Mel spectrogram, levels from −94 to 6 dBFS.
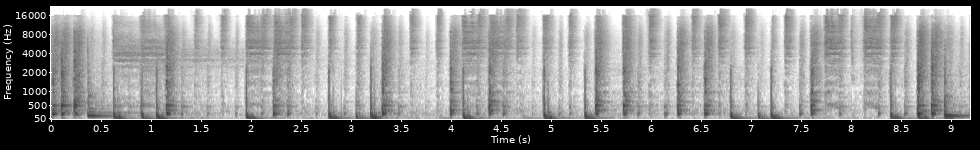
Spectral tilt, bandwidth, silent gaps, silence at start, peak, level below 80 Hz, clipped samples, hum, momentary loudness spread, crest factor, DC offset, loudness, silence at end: -3.5 dB/octave; over 20 kHz; none; 0 s; -6 dBFS; -38 dBFS; under 0.1%; none; 9 LU; 24 dB; under 0.1%; -29 LUFS; 0 s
